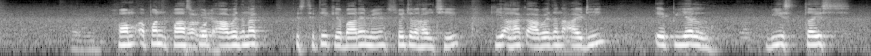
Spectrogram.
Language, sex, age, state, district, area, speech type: Maithili, male, 30-45, Bihar, Madhubani, rural, read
